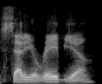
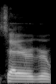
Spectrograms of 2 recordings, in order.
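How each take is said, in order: First: The words are spoken clearly and distinctly. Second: The words are slurred and mumbled together. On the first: The speaker calls it right. "let me say it correctly" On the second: The speaker calls it wrong. "not mutter my words there"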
